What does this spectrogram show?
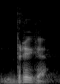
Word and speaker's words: Bruges: Is that we're pronouncing that right, Bruges? Yeah, we say. Is it with the S or without the S? I never. In French, it's Bruges, and in Dutch, it's Brugge.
